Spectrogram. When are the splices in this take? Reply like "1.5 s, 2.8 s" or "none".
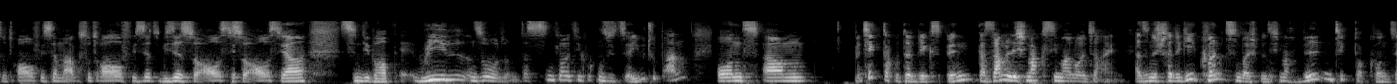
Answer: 2.3 s, 7.1 s, 8.6 s, 11.3 s, 12.7 s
